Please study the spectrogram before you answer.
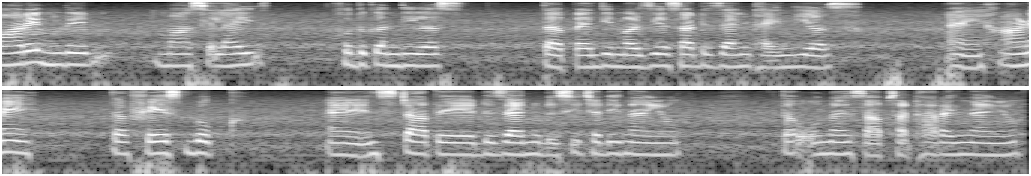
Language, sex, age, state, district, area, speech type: Sindhi, female, 60+, Rajasthan, Ajmer, urban, spontaneous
